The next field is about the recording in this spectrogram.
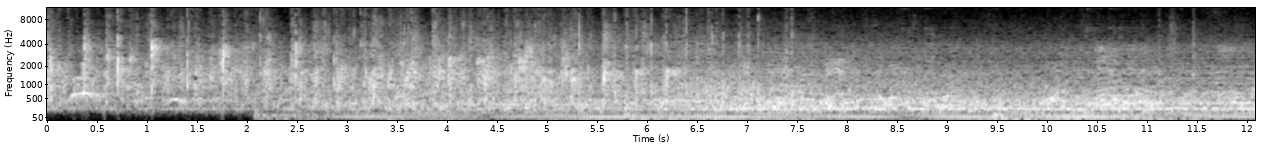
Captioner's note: applause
